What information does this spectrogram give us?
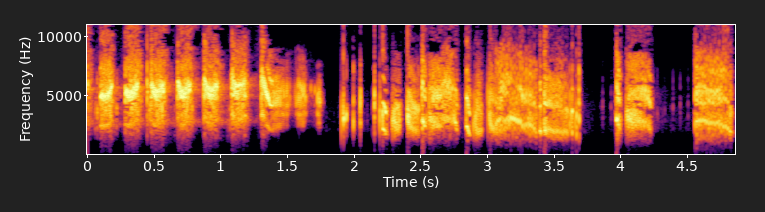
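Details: Swiftlet calling sound in the 'ratu berdaun' style: a regular series of short high chirps, then a harsher rolling twitter with brief pauses.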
